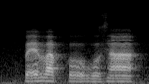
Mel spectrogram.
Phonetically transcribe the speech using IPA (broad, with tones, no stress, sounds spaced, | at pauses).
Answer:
p ɛ˨˦ β a˨ pʰ oː˨ β o˨ z ã˦˨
